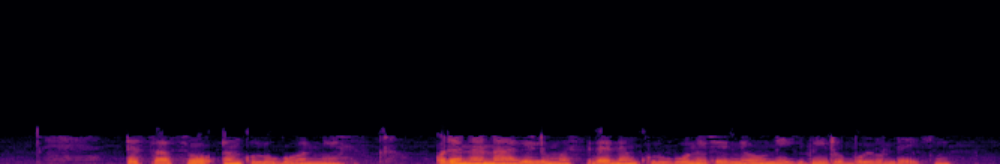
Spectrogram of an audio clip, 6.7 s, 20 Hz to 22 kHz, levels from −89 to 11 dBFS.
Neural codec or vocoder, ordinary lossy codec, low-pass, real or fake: codec, 16 kHz, 4 kbps, FunCodec, trained on LibriTTS, 50 frames a second; AAC, 16 kbps; 7.2 kHz; fake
